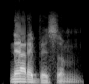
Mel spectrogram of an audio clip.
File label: "nativism", American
